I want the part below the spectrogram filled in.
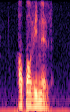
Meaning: to rely on, place reliance in
- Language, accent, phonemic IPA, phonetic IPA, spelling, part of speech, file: Armenian, Eastern Armenian, /ɑpɑviˈnel/, [ɑpɑvinél], ապավինել, verb, Hy-ապավինել.ogg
